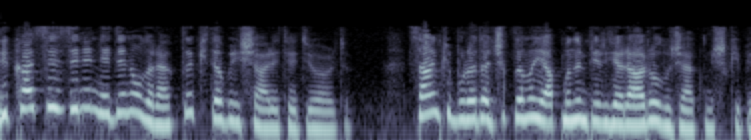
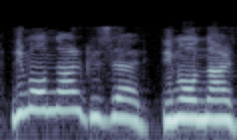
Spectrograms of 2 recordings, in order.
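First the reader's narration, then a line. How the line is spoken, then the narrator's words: Shouting. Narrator (Turkish): diye bağırıyordu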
